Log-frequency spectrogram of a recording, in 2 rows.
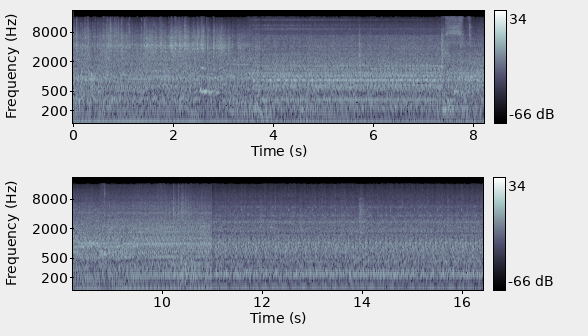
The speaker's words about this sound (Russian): Сейчас мы наблюдаем развертывание пожарной лестницы АЛ-50.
